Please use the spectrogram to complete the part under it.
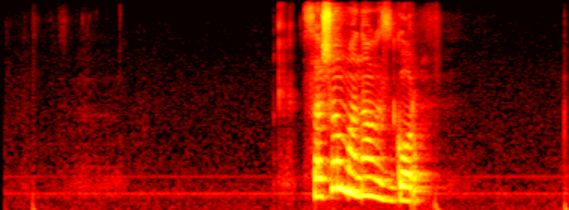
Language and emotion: Russian, neutral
